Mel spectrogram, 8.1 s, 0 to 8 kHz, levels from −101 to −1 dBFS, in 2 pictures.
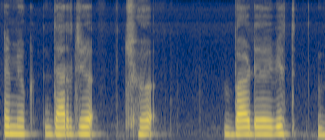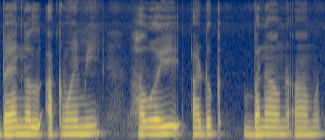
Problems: none marked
